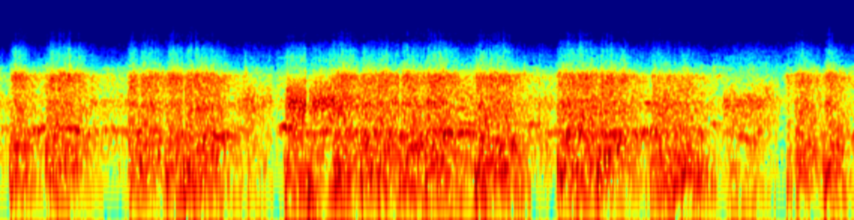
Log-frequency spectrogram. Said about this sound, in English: Tell the men to start firing now. Those new rifles will do the trick. They have targets to shoot at. Fire at will!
